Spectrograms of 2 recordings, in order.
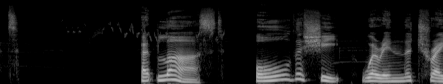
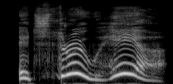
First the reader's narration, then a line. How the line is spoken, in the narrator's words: Peter cried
